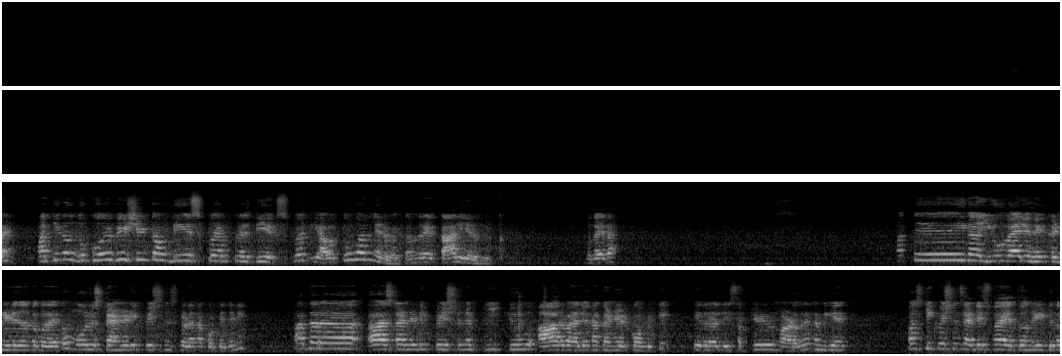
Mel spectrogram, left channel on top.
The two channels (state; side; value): silent; left; 54 dB below the other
